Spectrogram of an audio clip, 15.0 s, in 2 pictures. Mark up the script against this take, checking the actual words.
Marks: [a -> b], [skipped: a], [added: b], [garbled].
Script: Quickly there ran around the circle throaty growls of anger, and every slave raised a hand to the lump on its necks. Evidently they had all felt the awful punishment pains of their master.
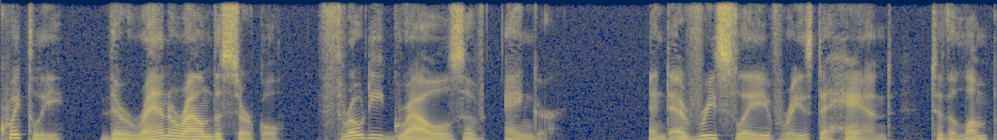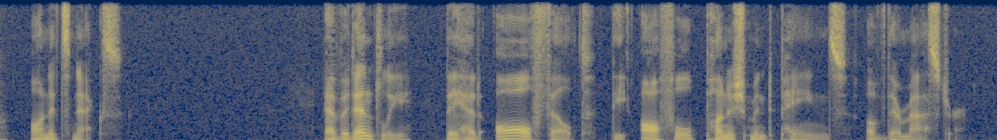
Quickly there ran around the circle throaty growls of anger, and every slave raised a hand to the lump on its necks. Evidently they had all felt the awful punishment pains of their master.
